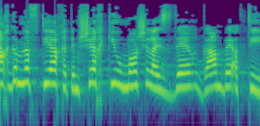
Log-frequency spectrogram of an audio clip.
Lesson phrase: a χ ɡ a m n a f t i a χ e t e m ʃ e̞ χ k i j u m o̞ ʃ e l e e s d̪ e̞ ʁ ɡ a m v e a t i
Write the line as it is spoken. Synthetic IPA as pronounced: a χ ɡ a m n a f t i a χ e t e m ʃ e̞ χ k i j u m o̞ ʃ e l a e s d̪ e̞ ʁ ɡ a m b e a t i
